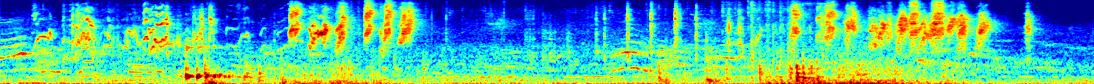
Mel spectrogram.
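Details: Budgerigars in an aviary colony chatter with bursts of raspy squawks and thin chirps, accompanied by low thumps and flutters, probably from wing movement, and a few brief rising notes amid the crowded calling.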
